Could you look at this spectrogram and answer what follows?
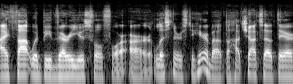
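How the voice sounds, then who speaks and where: Speaking at a fairly quick pace, a man has a Massachusetts accent and a medium pitch. The background is quiet. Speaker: podcast co-host. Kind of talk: casual podcast chat.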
